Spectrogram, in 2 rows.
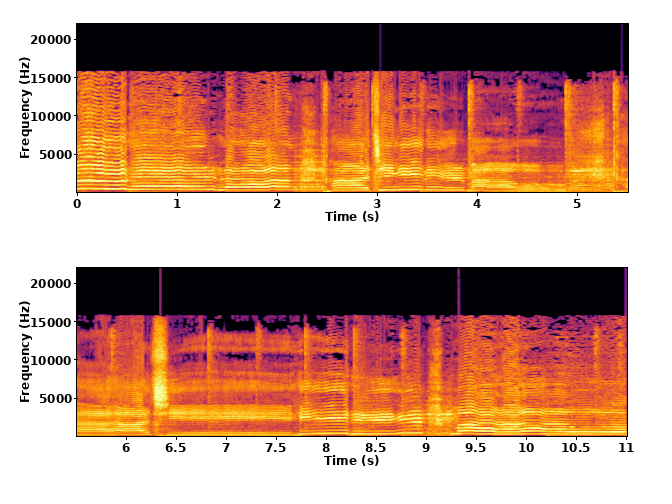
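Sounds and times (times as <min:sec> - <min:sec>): musical accompaniment: 0:00.0 - 0:11.0
woman singing: 0:00.0 - 0:11.0.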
